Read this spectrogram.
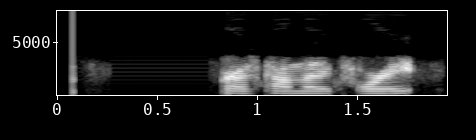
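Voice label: EMS Dispatch; wake p25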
